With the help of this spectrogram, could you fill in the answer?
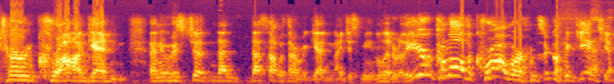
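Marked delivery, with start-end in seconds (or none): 4.1-6.1 high, excited gloating; gleeful taunt. Pretend. A kid gloating as his Crawworms attack, high glee. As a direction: crow over the attacking swarm. Voicing Crawworms swarming the opponent.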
